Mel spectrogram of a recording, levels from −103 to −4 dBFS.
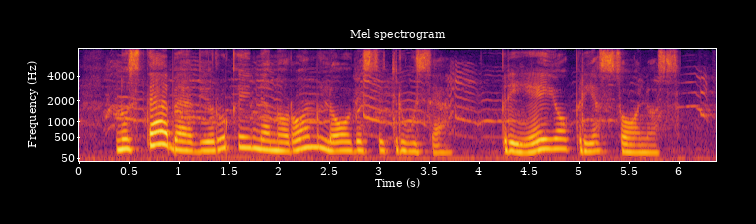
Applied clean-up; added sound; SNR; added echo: none; Gull, seagull; 19 dB; none.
